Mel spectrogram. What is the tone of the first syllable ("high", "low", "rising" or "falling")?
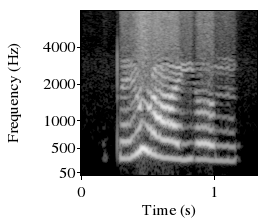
rising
